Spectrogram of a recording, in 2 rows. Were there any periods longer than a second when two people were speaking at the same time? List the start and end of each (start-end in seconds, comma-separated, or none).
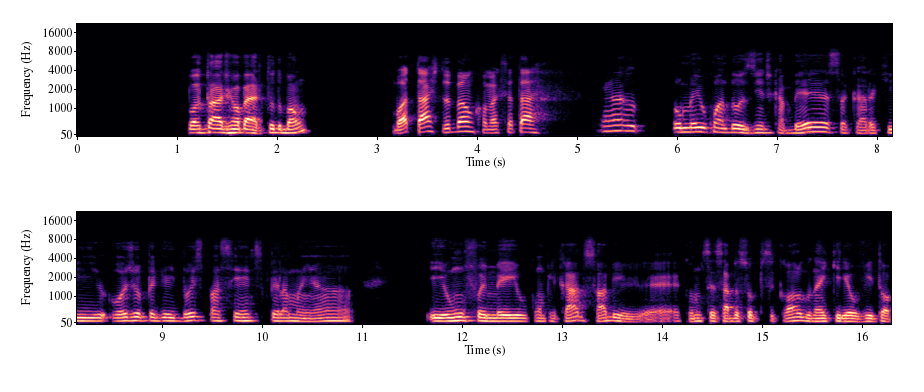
none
